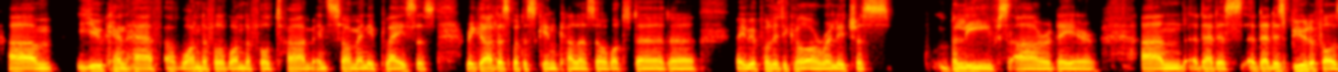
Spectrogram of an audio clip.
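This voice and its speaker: A man's voice: sits low, no echo. A man who grew up in Germany, hosting an interview in a casual, hesitant way and often repeating his words. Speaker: podcast host, doctor.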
